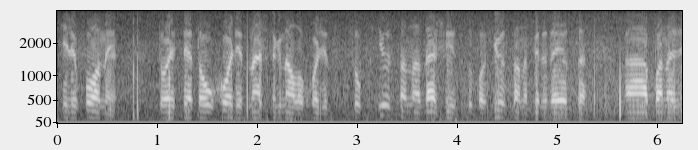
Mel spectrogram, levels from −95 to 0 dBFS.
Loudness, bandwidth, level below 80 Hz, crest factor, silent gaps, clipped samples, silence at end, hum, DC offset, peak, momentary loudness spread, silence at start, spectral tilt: -21 LUFS; 4 kHz; -58 dBFS; 18 dB; none; under 0.1%; 0 s; none; 1%; -2 dBFS; 10 LU; 0 s; -7.5 dB/octave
